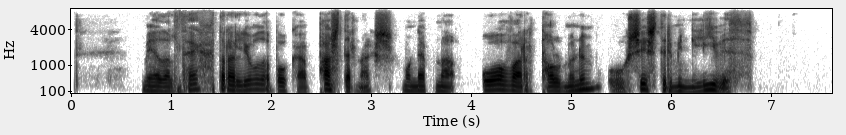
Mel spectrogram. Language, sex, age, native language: Icelandic, male, 40-49, Icelandic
